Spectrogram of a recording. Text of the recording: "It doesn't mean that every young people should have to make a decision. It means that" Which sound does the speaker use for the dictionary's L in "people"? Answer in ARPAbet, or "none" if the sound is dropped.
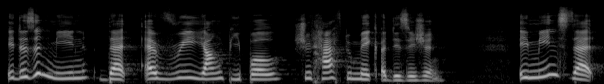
L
